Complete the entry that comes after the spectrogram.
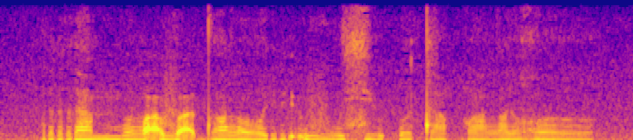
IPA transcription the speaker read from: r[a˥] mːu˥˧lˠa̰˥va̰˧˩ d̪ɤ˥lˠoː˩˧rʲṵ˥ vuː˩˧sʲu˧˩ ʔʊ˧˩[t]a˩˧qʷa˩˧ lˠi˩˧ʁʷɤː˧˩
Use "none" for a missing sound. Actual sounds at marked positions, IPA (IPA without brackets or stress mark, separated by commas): a˥˧, t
